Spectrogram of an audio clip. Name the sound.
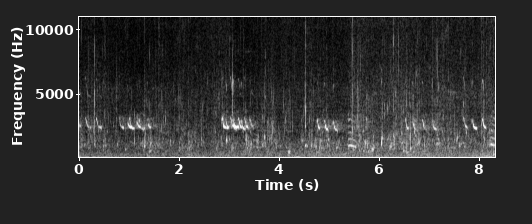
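small waves lapping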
